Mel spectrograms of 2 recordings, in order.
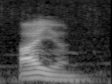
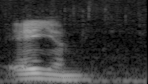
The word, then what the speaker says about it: Aion: point in describing and calling it ion uh or aan depending on how you want to pronounce it or Ian so but that what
